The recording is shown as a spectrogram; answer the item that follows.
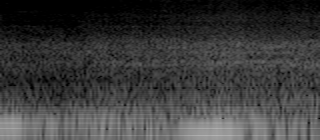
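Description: A man's voice holding a low, drawn-out tone that trails off, then a short low hum about a second in, over a faint steady background hum.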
